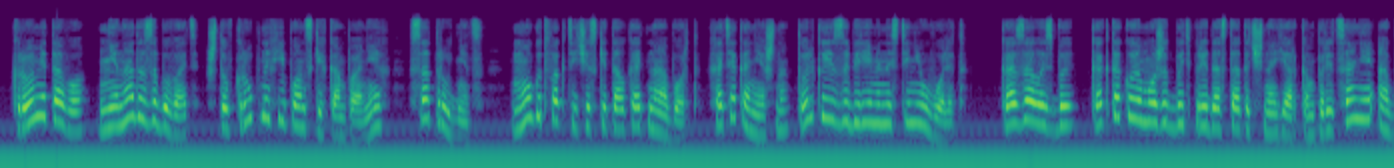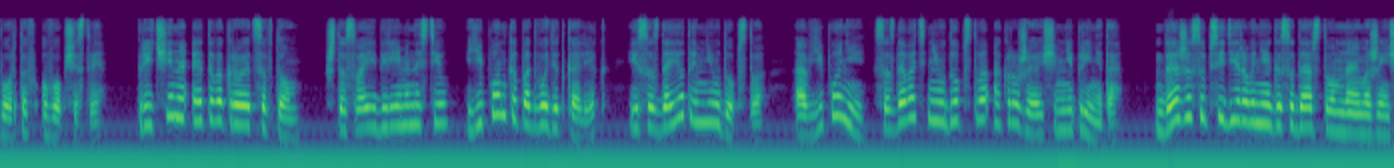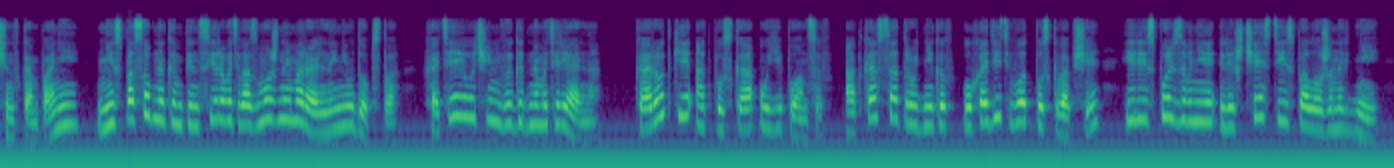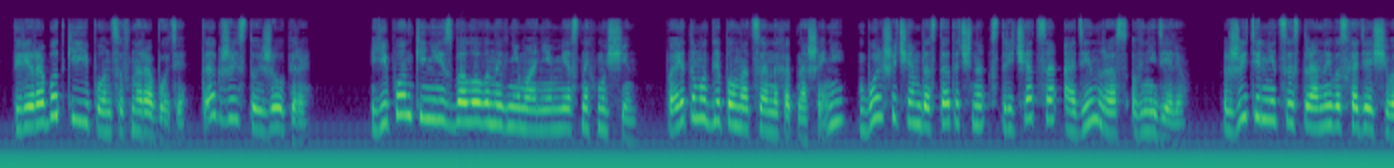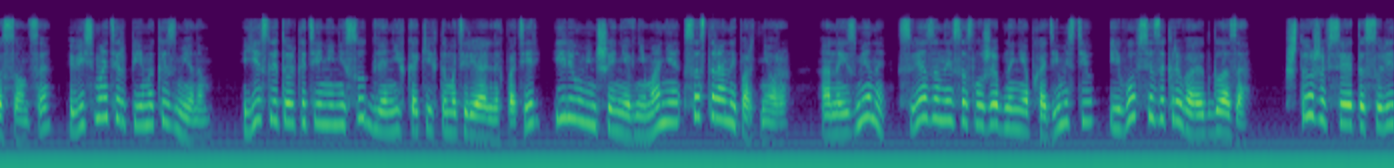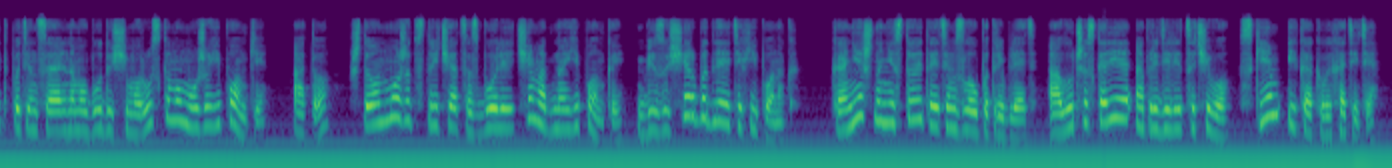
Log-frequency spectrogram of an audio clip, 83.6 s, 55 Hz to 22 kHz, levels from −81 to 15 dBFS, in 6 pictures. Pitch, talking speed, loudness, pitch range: 265 Hz, 140 wpm, -18 LUFS, 230-315 Hz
